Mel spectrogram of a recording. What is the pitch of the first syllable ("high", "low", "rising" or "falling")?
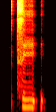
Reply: low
